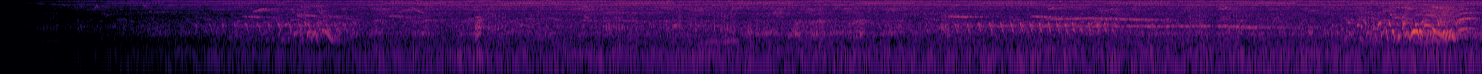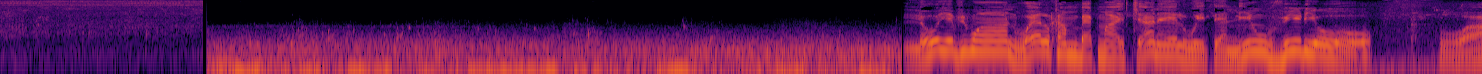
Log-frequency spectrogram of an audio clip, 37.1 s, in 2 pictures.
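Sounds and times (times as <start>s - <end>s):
high insect chorus: 0.4s - 21.1s, 29.8s - 37.0s.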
